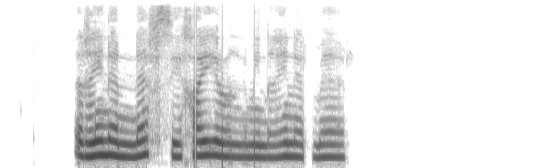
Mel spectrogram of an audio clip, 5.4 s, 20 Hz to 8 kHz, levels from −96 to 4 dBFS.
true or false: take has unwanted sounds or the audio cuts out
false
